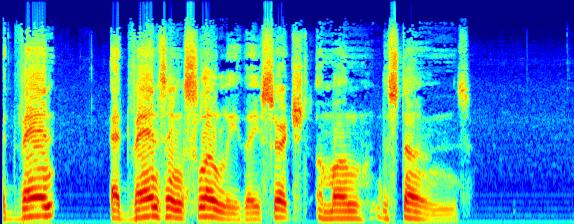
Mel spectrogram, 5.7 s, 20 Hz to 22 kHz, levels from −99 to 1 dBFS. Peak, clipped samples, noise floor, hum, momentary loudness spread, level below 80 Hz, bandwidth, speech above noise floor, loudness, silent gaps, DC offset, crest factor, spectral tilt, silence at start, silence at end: 0 dBFS; 0.1%; -59 dBFS; none; 16 LU; -50 dBFS; 16.5 kHz; 49 dB; -9 LUFS; none; under 0.1%; 12 dB; -3 dB/octave; 0.05 s; 1.05 s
